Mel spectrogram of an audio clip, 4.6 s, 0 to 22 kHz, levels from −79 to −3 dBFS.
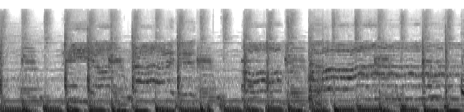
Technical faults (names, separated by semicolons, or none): lost LE Audio frames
